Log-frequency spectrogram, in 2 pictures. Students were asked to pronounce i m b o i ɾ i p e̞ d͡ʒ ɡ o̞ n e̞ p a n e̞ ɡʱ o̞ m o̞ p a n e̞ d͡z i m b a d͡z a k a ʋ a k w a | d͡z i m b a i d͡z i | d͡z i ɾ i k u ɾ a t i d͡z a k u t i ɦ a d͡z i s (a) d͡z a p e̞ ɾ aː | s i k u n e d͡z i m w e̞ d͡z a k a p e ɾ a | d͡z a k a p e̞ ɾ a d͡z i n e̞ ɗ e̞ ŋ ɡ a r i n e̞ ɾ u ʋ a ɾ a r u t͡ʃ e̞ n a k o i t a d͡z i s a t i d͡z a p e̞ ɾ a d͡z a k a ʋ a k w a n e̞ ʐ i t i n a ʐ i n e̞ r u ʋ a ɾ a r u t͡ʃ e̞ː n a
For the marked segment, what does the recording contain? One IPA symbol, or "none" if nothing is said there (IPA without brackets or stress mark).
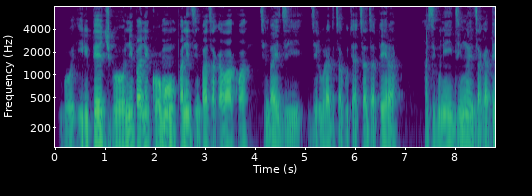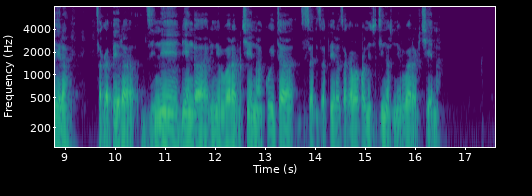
a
